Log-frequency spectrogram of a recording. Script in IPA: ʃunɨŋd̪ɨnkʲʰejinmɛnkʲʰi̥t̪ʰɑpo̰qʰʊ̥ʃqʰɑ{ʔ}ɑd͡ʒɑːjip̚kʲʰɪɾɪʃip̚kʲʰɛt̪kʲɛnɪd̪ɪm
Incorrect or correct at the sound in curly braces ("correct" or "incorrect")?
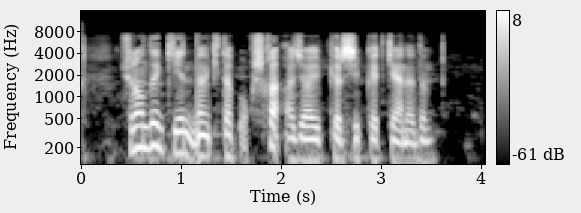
correct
